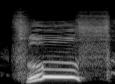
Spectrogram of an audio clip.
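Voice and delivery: very high, loud explosive bark; barked shout. A narrator's reading. Sleeper frightens off the imagined plotters, high barked shout. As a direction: bark the nonsense word to scare them off. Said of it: "рявкнул он".

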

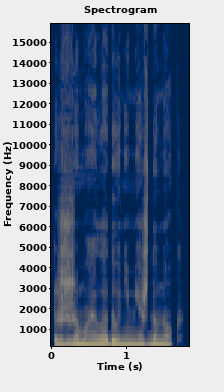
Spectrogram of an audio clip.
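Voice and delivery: ordinary delivery, nothing marked

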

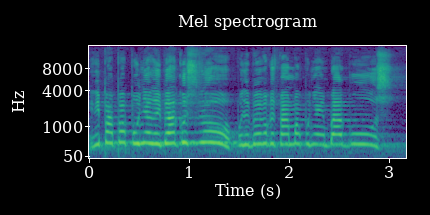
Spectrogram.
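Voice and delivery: put-on high, loud sales pitch to a child; coaxing parents. Parents tempting child with better sweets. (membujuk anak dengan suara tinggi lantang)

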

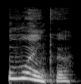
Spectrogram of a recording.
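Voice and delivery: put-on a touch of sulky grumbling, as a girl; grumpy daughter. A narrator's reading. Daughter answers who chose before, grumpily. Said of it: "сердито буркнула доча".

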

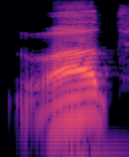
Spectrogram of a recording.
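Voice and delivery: sudden loud exclamation. A narrator's reading. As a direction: shove the word out. King pushes the receipt forward.

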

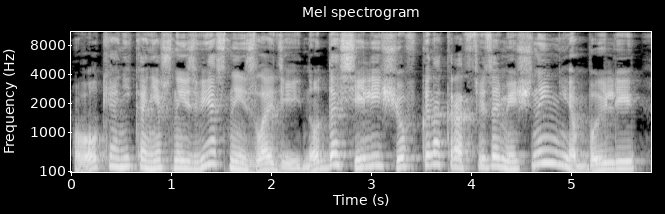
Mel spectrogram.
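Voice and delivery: high mocking old witch; Baba Yaga voice. A narrator's reading. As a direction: sneer like a jealous hag. Yaga speaks.

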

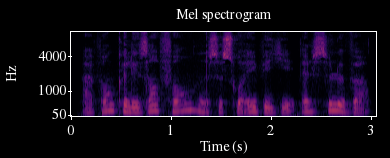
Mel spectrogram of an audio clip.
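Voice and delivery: usual speaking voice

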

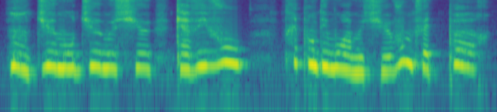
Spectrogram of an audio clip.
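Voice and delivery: high, loud panicked cries; frightened cry. Acted. Maid crying out in fear to her stricken master, high and loud. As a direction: cry out in terror at the master's bedside.

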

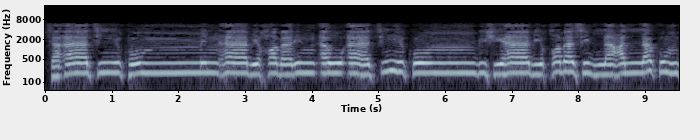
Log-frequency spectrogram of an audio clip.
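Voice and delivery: "بشهاب قبس" as bishihabi qabas, chanted slowly; slow tajweed chant, no n at the end of "بشهاب"; dropped tanween. Shown as a demonstration. Teacher demonstrating al-Duri, "بشهاب" without tanween in slow chant. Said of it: "بحذف التنوين".

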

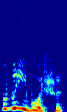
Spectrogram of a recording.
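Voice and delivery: high scoffing wife; dismissive wife. Acted. Wife scoffing at husband, high voice. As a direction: brush him off as the wife.

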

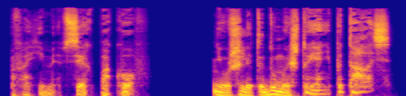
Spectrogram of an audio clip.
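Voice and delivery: shaky, breaking voice, half whispered. Acted. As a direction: let the voice crack on the plea. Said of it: "Тут голос её дрогнул". (дрожащий, срывающийся голос)

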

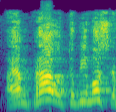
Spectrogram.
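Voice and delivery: slow, loud English line with stress on proud; preacher proclaiming pride in faith; proud declaration. Shown as a demonstration. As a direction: declare it slowly, leaning on proud. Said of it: "ده أنا مسلم".

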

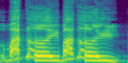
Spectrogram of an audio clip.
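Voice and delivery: high, loud frantic shouting; father screaming to neighbours for help; panicked calling out. Acted. Father calls villagers for help.

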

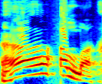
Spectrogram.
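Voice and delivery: "ها الله" slow, haa held for two beats, then glottal stop; long vowel, cut hamza. Shown as a demonstration. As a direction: draw out "ها" and cut before "الله". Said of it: "الألف ديالها جوج حركات". («ها» ممدودة ثم همزة «الله» مقطوعة)

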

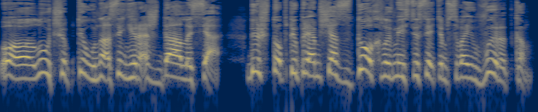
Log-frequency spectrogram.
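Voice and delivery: high, loud vicious cursing; enraged yelling. A narrator's reading. Mother wishing her daughter never born, enraged yelling. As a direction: curse her at the top of your temper. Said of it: "заорала на дочь".

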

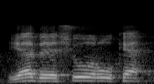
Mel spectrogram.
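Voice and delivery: يبشرك as slow yab-shu-ru-ka; light-sheen reading. Shown as a demonstration. Teacher repeating Hamza's reading, يبشرك as yab-shu-ru-ka. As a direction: recite يبشرك drawn out, with still b and single sh. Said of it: "كما كنت أقرأ أنا قبل قليل".

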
